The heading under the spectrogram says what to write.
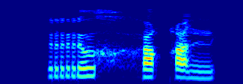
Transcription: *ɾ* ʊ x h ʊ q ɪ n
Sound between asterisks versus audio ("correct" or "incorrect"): incorrect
